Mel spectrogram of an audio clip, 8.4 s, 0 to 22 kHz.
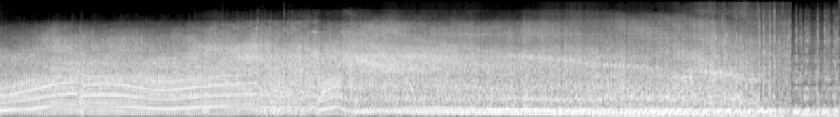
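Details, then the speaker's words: eBay twin-turbo LS 5.3 at 10 psi; pulls cleanly, then the note goes ragged near the top end, with ignition breakup at high rpm and boost. Owner suspects spark plugs gapped too wide blowing out the spark. "That should help the break up in the higher RPM, higher boost levels, because that's kind of what it sounds like right now. It kind of sounds like a rev limiter when the spark plugs aren't gapped correctly."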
